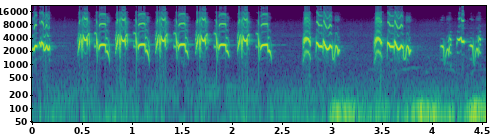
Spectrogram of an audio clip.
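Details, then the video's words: Sooty-headed bulbul in lively, persistent song used to call wild bulbuls: a fast series of short, bright whistled notes, each with a dipping, bubbly inflection, about eight in a run, then a brief pause and more warbled phrases. "Suara Burung KUTILANG GACOR 100% Ampuh Untuk Suara Panggilan Kutilang Lain auto Emosi dan Gacor"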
